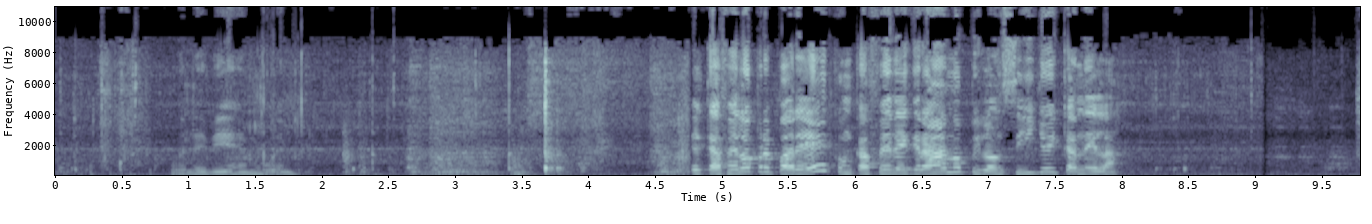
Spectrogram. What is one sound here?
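Liquid pours from a ladle into a pot.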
